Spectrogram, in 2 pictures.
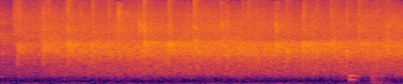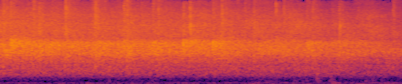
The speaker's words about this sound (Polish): A więc jeszcze raz ogromne brawa.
